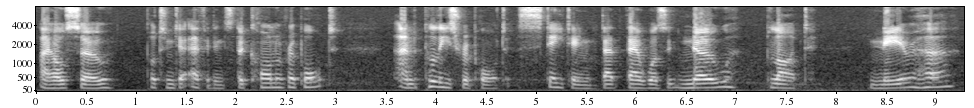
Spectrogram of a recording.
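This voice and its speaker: A courtroom lawyer, acted by a man, narrating evidence in a radio play. His medium-pitched delivery is formal and declamatory. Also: a bit bright. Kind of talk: stage radio drama narration.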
